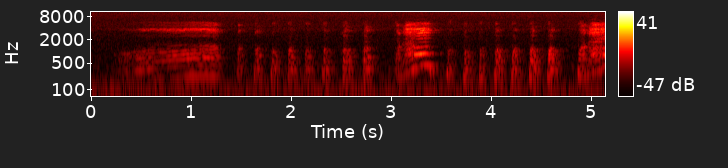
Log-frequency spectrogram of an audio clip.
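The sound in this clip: A human voice imitating hens clucking: a drawn-out, wavering cry, then a rapid run of short rhythmic clucks, another loud squawk and more clucking, over a low steady hum.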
